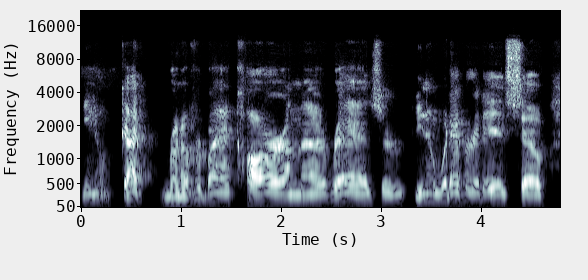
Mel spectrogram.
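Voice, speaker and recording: A man's fairly low voice with an American accent, monotone and flat in intonation. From New England, central Massachusetts. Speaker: war veteran and emergency doctor. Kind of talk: interview. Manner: halting, many fillers; casual.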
